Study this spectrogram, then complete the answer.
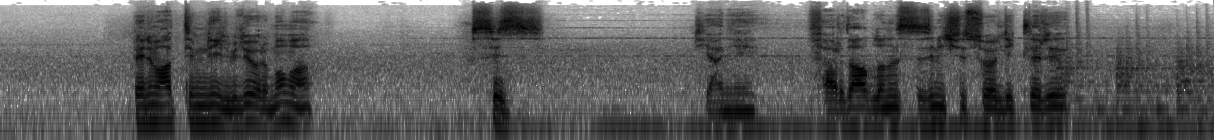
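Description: A young man speaks earnestly, close by.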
